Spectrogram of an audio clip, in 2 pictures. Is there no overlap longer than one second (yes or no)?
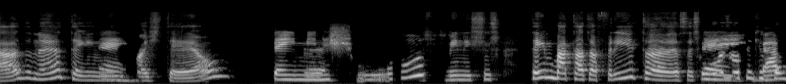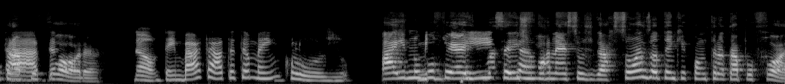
no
